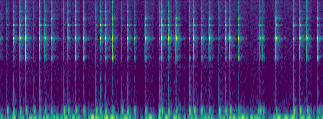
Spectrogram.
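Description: Long nails tap rapidly on an upright clear glass jar full of red water beads (aqua pearls), held in both hands. The result is a fast, continuous run of sharp, bright clicks, each with a thin high ring over a soft, dull low body.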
